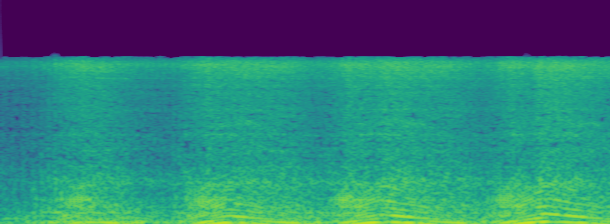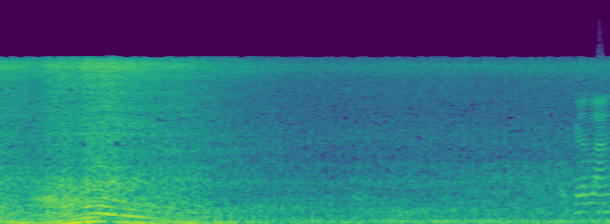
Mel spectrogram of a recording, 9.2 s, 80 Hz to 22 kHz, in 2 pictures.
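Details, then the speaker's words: Honda CB150R after repair of a rough, noisy engine: four clean throttle blips rising and falling smoothly, then an even idle; the earlier clattering is gone and the engine runs normally. "Hai suaranya sekarang ngebacot suara yang letek letek tadi langsung ilang ya"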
